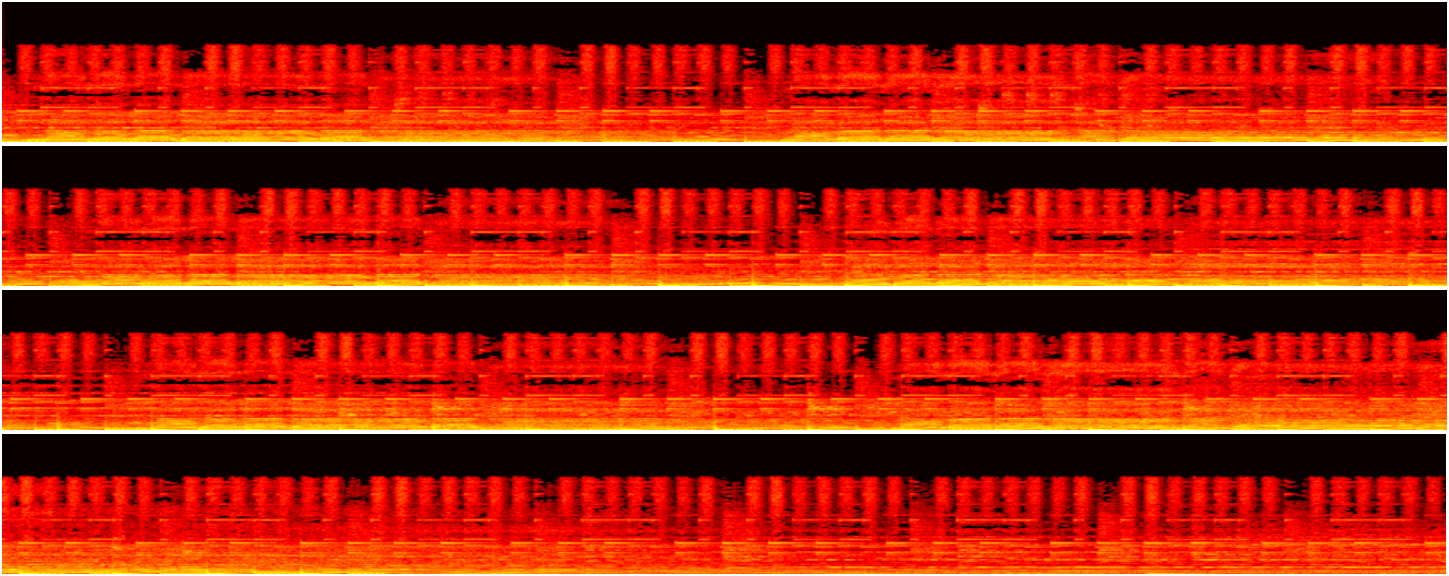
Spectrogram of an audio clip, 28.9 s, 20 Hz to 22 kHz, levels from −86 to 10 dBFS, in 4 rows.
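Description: No technical faults can be heard anywhere in this audio. Nothing in it points to a problem with how the sound was captured, processed or passed along.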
